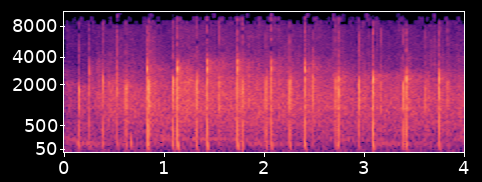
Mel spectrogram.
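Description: Audience applauding: many hands clapping together, with individual sharp claps standing out over a steady wash of clapping.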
